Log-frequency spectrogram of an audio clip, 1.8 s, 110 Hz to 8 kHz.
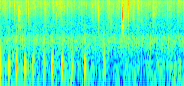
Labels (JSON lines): {"label": "biophony, pulse", "recorder": "SoundTrap 500"}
